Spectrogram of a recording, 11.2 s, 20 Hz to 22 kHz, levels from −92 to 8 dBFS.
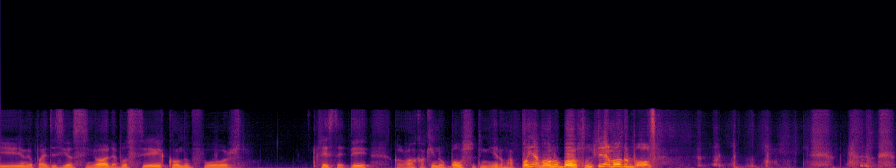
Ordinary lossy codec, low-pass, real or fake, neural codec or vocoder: none; none; fake; codec, 16 kHz, 0.7 kbps, FocalCodec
